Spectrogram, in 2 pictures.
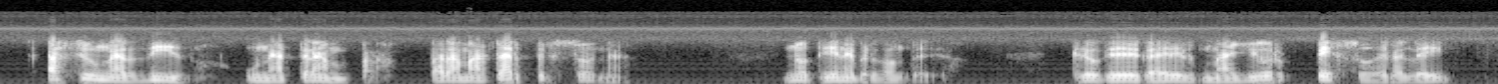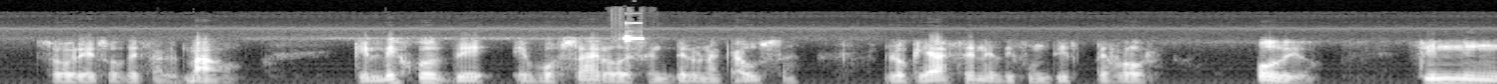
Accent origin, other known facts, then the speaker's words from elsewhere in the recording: Chile; no lo podemos tolerar como chilenos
